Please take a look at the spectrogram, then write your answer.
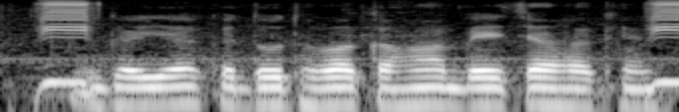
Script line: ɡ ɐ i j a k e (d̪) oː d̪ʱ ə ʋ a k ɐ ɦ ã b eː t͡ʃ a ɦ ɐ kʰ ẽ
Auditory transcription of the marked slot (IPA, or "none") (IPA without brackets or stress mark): d̪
